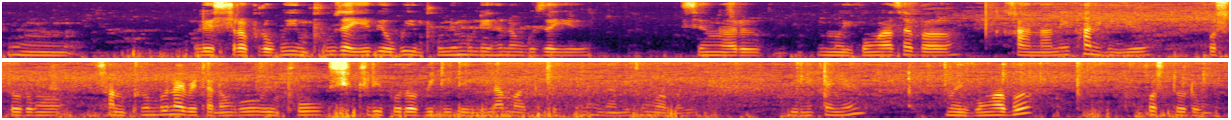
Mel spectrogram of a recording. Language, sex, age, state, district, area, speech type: Bodo, female, 45-60, Assam, Udalguri, rural, spontaneous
